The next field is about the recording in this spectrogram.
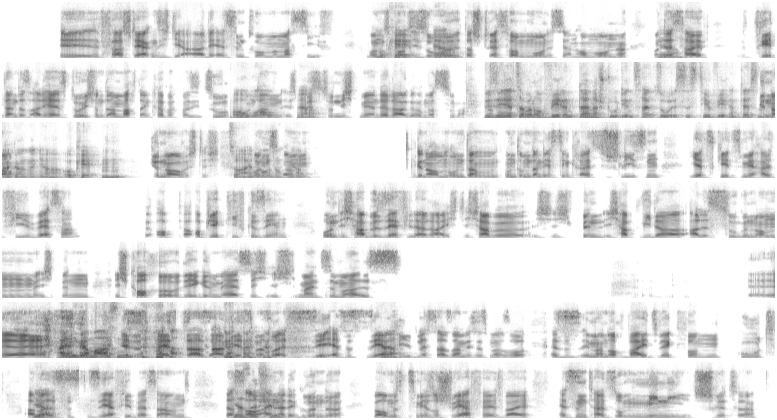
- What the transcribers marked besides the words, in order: laughing while speaking: "Äh"; laugh; joyful: "Einigermaßen?"; giggle; stressed: "gut"; other background noise; joyful: "sehr schön"; anticipating: "Minischritte"
- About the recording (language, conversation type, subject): German, advice, Wie kann ich meine eigenen Erfolge im Team sichtbar und angemessen kommunizieren?
- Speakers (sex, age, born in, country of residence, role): male, 18-19, Germany, Germany, user; male, 30-34, Germany, Germany, advisor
